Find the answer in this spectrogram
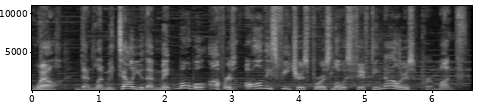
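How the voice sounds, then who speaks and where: A man voicing a mysterious disembodied male voice that speaks out of nowhere and delivers a pushy, teasing sales pitch. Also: wildly swooping pitch, moderate pace, warm tone, soft background music. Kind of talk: scripted ad read.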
